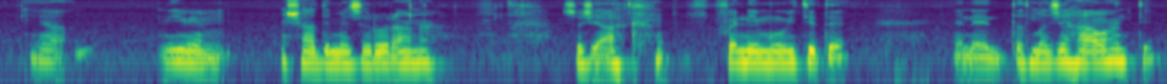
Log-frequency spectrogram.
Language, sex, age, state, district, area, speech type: Kashmiri, male, 18-30, Jammu and Kashmir, Budgam, rural, spontaneous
